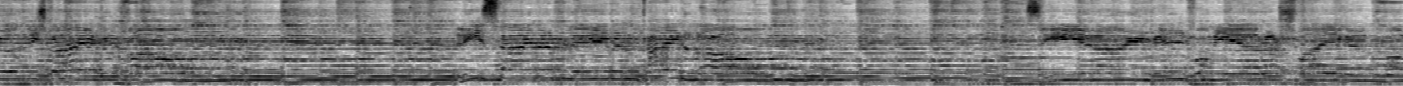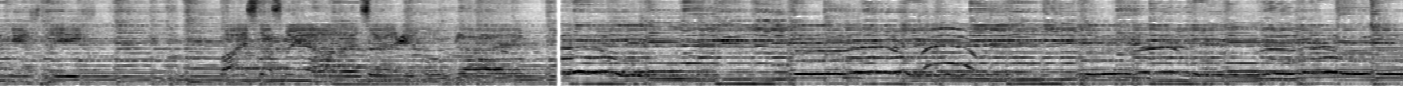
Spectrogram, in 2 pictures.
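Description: Live acoustic set: strummed acoustic guitars with a singing voice over a PA system. About two-thirds of the way through the music cuts abruptly to another passage of guitar and singing.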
